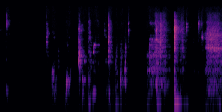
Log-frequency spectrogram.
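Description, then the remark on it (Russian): Someone drinks water: a string of small wet clicks and sips, followed by a few louder gulping swallows and a breathy exhale at the end. “Разрешите мне попить воду.”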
